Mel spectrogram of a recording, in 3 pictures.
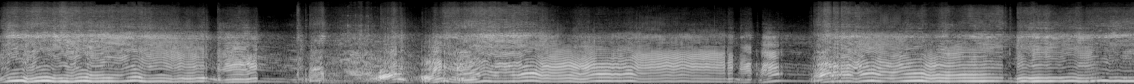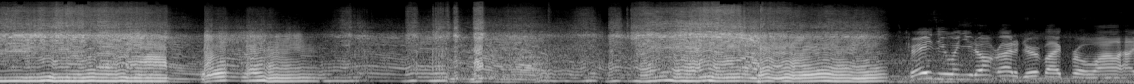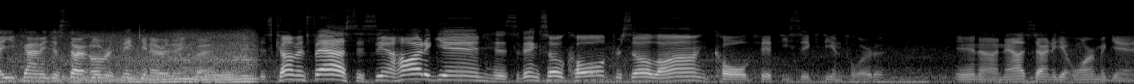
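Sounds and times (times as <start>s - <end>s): motocross bike engine revving: 0.0s - 25.6s.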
